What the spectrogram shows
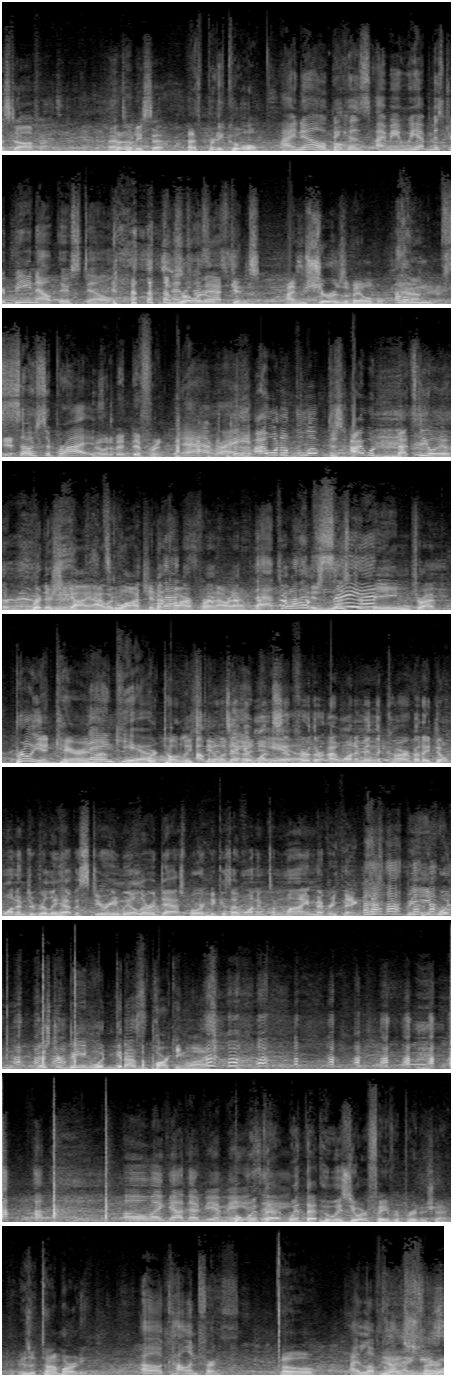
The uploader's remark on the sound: THE MOVIE SHOWCAST AT THE PHOENIX FILM FESTIVAL. The Movie Guys are broadcasting from The Phoenix Film Festival. It's a unique episode recorded at an awesome place.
